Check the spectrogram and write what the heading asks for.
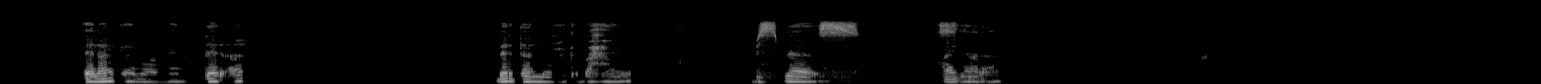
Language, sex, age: Somali, male, 25-35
